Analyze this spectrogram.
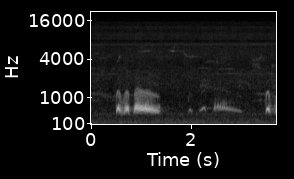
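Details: Dove cooing during decoy luring: two quick short notes then a long, low, slightly falling coo, followed by softer fainter coos and the pattern starting again.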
